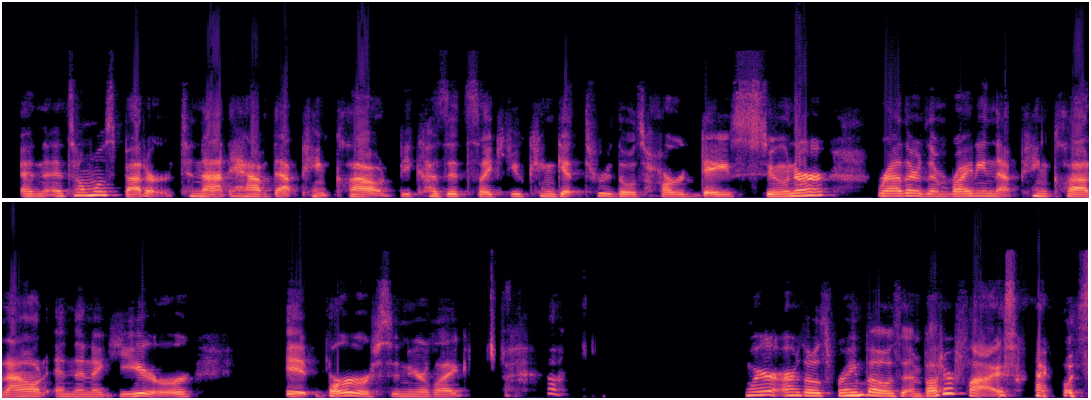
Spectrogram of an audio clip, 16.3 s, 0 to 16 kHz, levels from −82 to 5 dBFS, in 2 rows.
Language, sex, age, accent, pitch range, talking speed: English, female, 30-49, American, 165-225 Hz, 170 wpm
